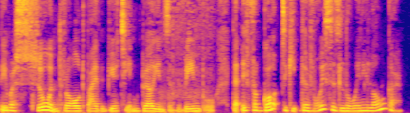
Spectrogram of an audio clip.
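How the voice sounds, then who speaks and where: A woman's voice: on the low side, moderate pace, a little mellow, breathy edge. A woman narrating a children's bedtime story expressively.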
